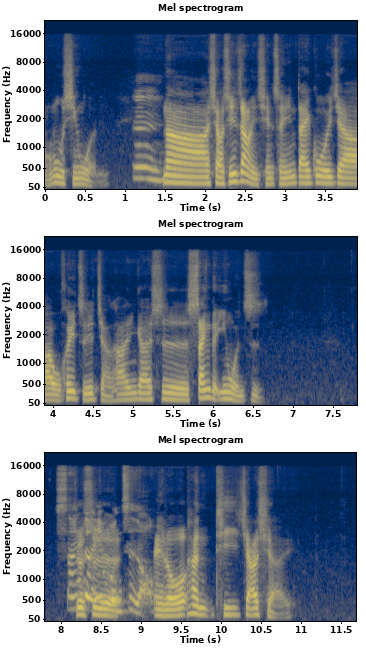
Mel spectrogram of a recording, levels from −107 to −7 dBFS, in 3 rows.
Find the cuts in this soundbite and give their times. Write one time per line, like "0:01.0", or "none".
0:07.9
0:09.6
